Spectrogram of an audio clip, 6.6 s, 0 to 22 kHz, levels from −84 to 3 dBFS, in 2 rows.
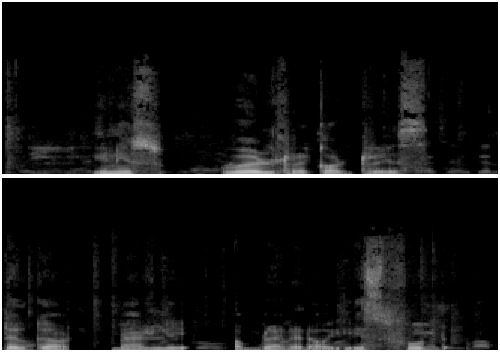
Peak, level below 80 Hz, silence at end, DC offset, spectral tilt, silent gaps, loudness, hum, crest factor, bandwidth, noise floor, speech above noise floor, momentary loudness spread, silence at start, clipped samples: -16 dBFS; -72 dBFS; 0.05 s; under 0.1%; -5 dB/octave; none; -35 LUFS; none; 20 dB; 15.5 kHz; -60 dBFS; 26 dB; 14 LU; 0.05 s; under 0.1%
